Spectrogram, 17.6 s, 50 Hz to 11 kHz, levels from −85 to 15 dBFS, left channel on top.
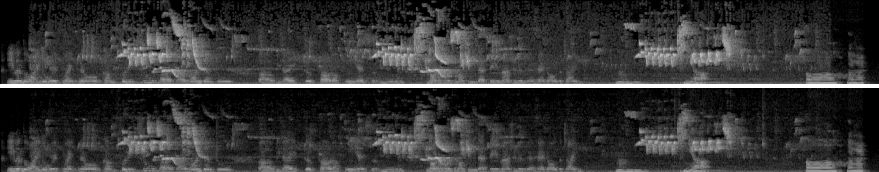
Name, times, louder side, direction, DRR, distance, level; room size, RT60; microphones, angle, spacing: voice 1, 0.0-11.7, left 1 dB, 5° left, 1.2 m, -37 dB
sound 1, 0.6-6.4 6.8-15.4 15.7-16.5, left 8 dB, 70° left, 0.4 m, -23 dB
voice 2, 12.3-13.0 13.6-14.2 16.1-17.3, equal, 20° right, 0.6 m, -30 dB
2.9 x 2.2 x 2.8 m
head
